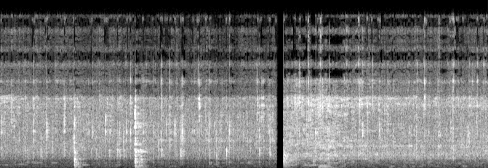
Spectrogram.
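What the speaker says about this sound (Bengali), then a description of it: "এখন দিয়ে এগুলা সুন্দরভাবে শুটকিটা কষিয়ে দেবো" Dried fish sizzling in a pan with turmeric, chilli, coriander, green chilli and salt, stirred with a few sharp scrapes and clatters over a steady frying hiss that swells louder after a brief drop.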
